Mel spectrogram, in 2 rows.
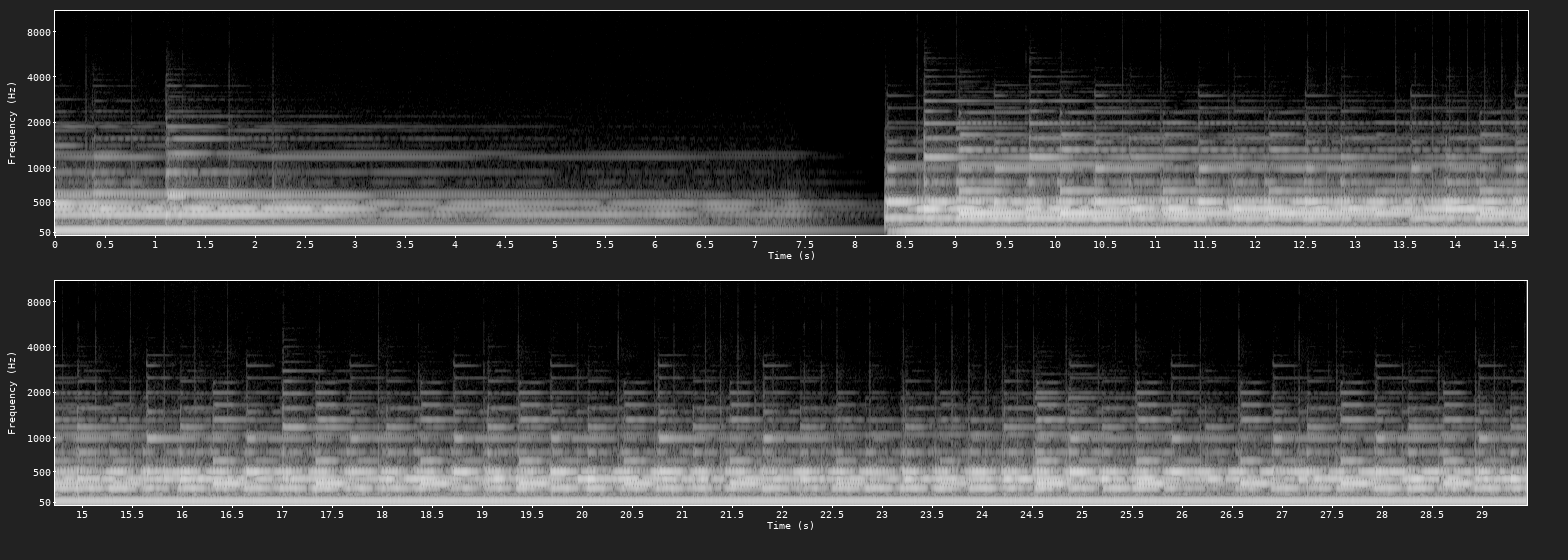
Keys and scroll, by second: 19.7 F1, 21.7 F1, 29.1 F1.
